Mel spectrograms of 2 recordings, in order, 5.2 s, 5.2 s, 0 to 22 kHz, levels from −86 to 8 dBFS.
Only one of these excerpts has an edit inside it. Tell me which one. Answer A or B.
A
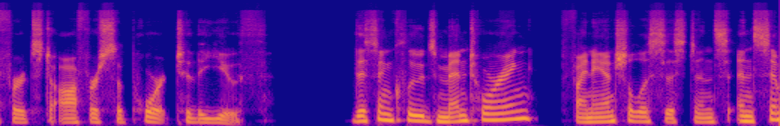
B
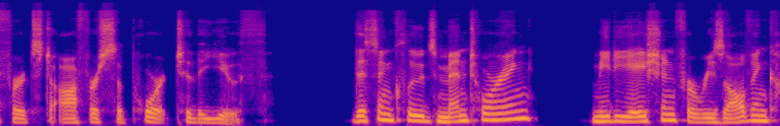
A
